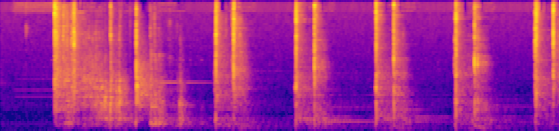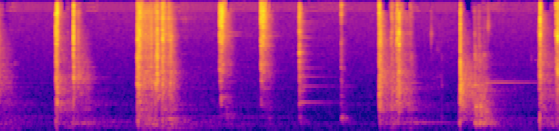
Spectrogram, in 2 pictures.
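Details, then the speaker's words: Bally Playboy pinball machine self-test solenoid test: sharp single clacks about once a second in quiet room, each coil firing crisply in turn with no buzz; solenoids working properly. "the next test I think will test all of the solenoids"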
